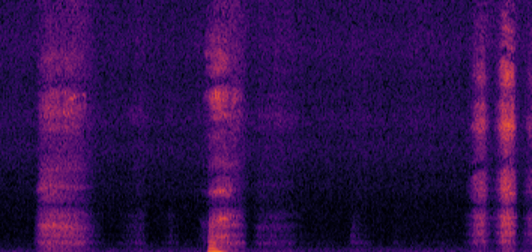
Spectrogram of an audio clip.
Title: A couple of natural sneezes (M)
